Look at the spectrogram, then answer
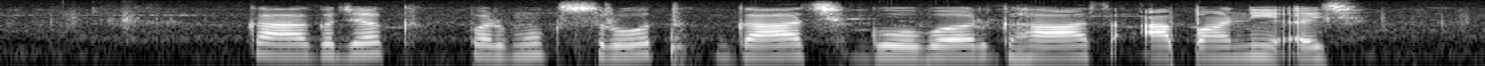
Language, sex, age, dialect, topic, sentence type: Maithili, female, 25-30, Southern/Standard, agriculture, statement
